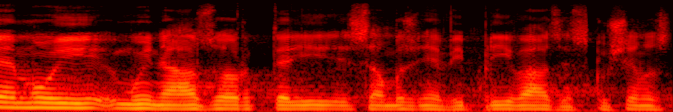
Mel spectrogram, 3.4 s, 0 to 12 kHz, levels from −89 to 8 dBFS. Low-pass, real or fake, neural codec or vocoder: 10.8 kHz; fake; vocoder, 44.1 kHz, 128 mel bands every 512 samples, BigVGAN v2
